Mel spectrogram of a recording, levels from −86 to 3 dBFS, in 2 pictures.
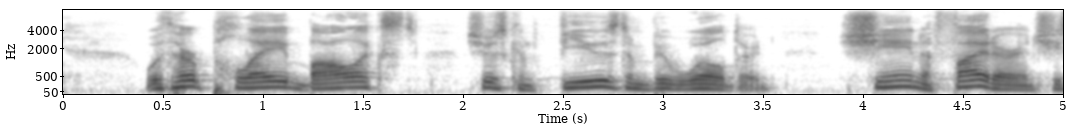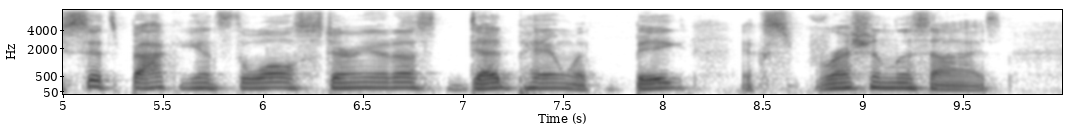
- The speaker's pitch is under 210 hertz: Yes, medium, 140 Hz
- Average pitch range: Yes, average, 3.2 semitones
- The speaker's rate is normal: Yes, average, 175 wpm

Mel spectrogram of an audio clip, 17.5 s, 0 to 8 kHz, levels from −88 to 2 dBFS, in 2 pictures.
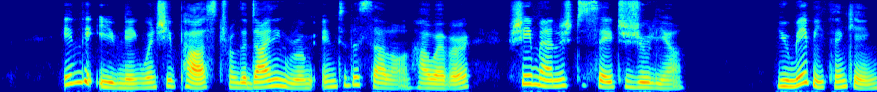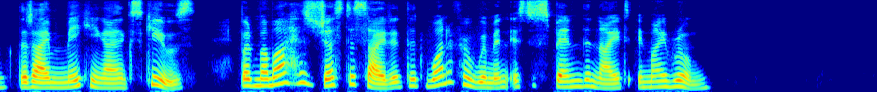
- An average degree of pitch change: No, wide, 5.9 semitones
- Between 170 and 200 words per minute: No, average, 160 wpm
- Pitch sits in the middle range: Yes, medium, 180 Hz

